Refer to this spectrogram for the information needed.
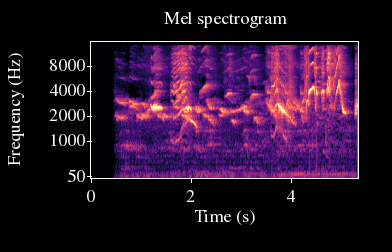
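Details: Caged contest Oriental magpie-robin singing at a competition: a rich, varied run of bright whistles, sweeping slurs and rapid trilled phrases, growing denser and louder after a short pause midway, with faint low background noise.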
